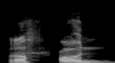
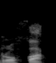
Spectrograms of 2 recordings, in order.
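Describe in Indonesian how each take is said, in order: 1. Kata ini berakhir dengan bunyi -un. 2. Kata ini berakhir dengan vokal biasa.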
